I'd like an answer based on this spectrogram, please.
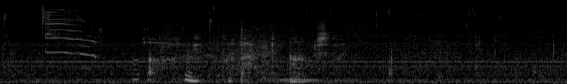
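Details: British Shorthair kittens at 16 days old, learning to walk indoors; one thin, high, drawn-out meow sliding downward near the start, followed by soft rustling and low murmuring sounds.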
